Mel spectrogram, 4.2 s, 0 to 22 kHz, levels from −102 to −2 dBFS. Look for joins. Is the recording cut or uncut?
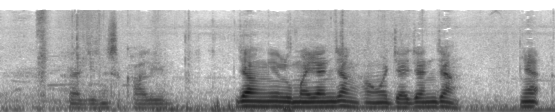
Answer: cut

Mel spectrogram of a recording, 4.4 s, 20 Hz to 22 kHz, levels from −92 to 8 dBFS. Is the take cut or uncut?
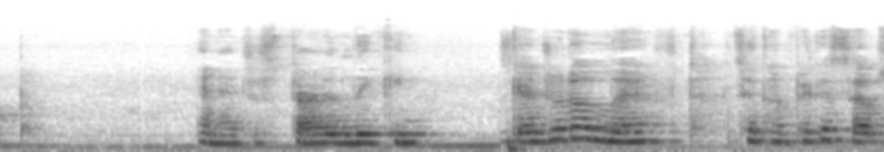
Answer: cut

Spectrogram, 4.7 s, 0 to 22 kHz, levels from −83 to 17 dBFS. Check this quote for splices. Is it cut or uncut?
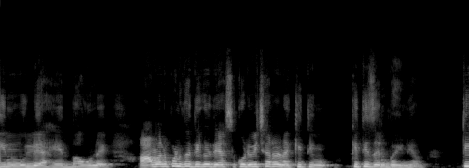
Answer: uncut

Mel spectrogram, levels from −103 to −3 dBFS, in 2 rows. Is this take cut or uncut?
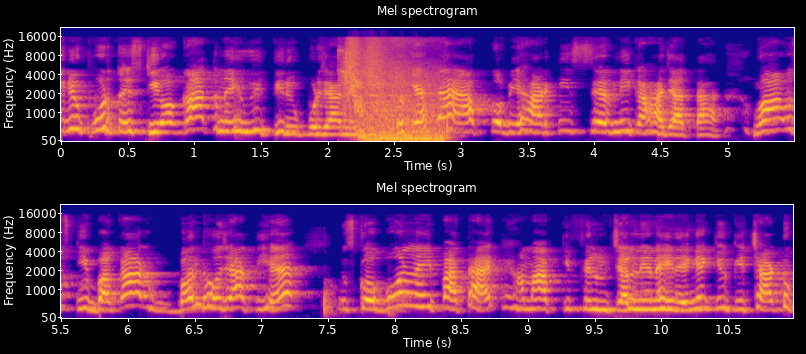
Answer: cut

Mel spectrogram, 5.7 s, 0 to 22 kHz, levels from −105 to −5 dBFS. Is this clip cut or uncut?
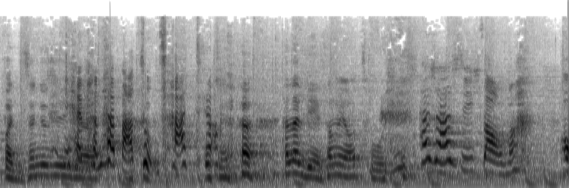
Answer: uncut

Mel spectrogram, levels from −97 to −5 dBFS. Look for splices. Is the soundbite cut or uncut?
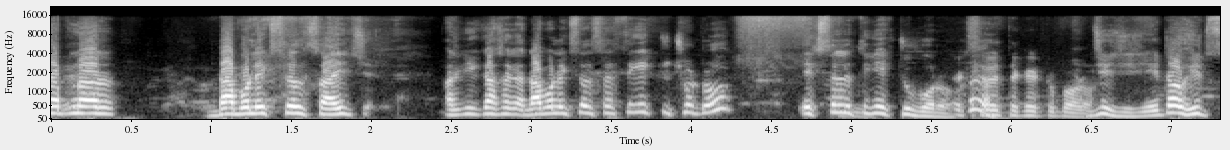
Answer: uncut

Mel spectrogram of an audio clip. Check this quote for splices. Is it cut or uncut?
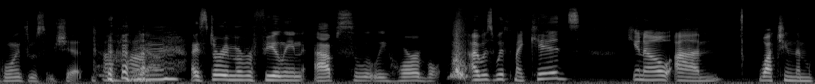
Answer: cut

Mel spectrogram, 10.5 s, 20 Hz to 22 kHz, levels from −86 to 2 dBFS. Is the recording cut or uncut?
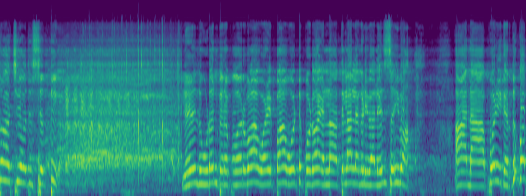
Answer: cut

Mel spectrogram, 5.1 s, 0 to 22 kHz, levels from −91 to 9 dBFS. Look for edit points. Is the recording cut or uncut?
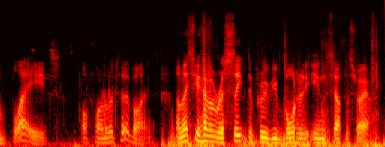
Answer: cut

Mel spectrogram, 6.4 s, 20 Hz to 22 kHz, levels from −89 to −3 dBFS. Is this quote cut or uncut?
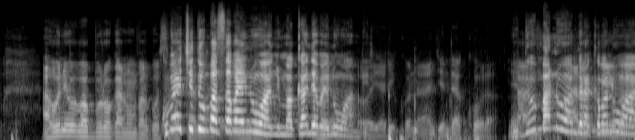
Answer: cut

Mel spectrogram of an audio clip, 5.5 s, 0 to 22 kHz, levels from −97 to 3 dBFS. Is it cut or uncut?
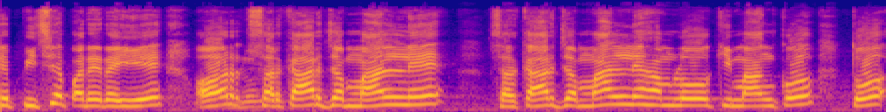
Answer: uncut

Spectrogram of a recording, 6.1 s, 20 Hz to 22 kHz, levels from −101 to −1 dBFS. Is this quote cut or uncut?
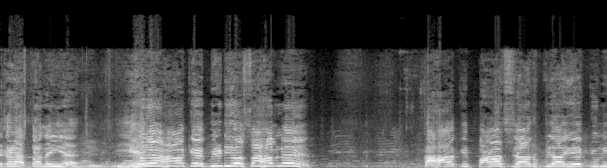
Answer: cut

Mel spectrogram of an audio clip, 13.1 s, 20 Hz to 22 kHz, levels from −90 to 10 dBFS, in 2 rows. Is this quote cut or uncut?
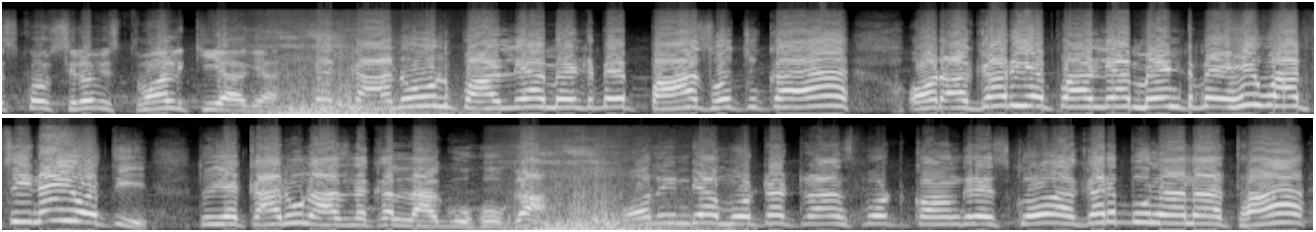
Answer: cut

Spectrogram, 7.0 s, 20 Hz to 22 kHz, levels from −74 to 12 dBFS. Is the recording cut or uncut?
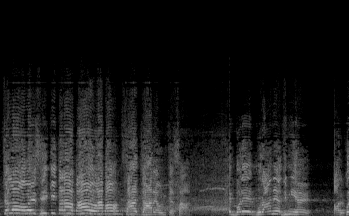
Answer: cut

